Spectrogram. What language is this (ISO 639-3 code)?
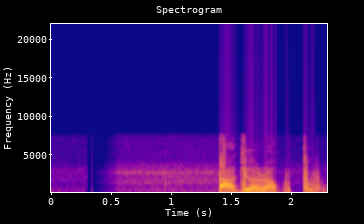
ben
